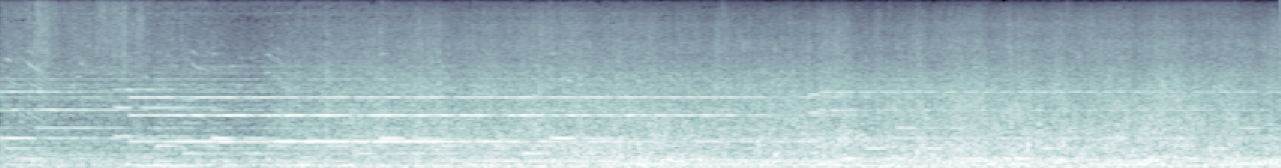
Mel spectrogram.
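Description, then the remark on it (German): A boat approaches over the water, its engine a steady tonal drone beneath constant wash of waves and wind, the humming tones thinning out toward the end. No one speaks. “Ah, da kommt das Boot all.”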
